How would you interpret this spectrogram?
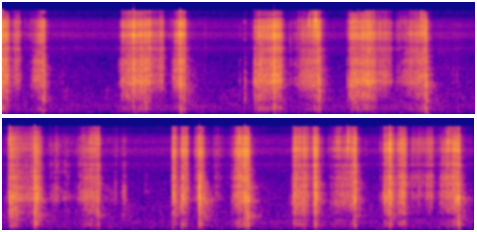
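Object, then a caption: Expanded polystyrene foam block. A gloved hand pricks and scratches the top surface of a large, solid white expanded polystyrene (thermocol) foam block on a table with the point of a metal safety pin. About twenty short, squeaky, bright scraping bursts come in quick clusters, separated by brief silences.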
